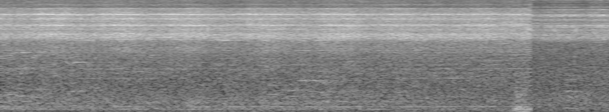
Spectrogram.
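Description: Steady, loud hiss of rain falling, with a short low bump about six and a half seconds in, after which the hiss is a little quieter.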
